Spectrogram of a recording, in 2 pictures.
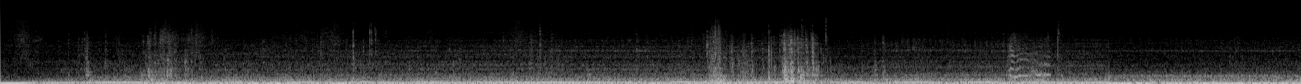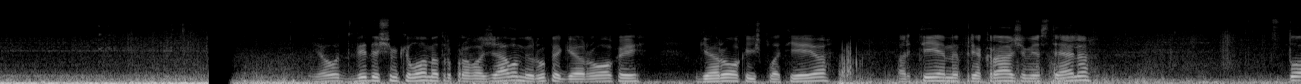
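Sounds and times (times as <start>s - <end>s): car engine running under load: 0.0s - 16.1s, 23.4s - 26.0s.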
